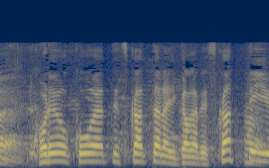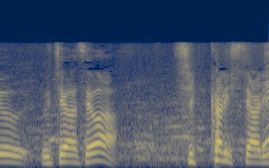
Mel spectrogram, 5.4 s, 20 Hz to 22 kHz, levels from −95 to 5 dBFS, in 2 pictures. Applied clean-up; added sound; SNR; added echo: none; none; none; none.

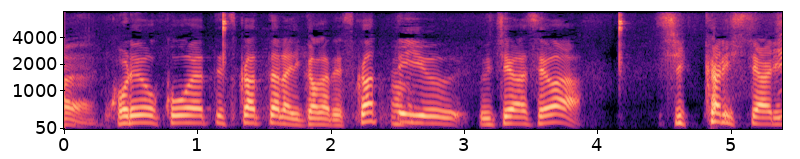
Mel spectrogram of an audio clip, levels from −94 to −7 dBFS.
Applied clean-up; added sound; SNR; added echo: neural mask model Resemble Enhance denoiser.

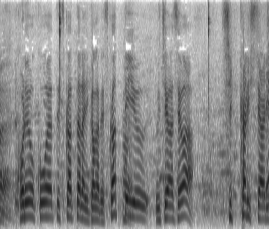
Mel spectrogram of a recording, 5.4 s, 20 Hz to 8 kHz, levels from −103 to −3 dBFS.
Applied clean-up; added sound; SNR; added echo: none; Chink, clink; 16 dB; none.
